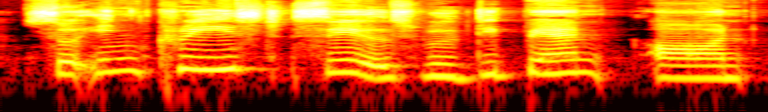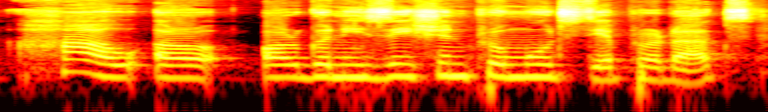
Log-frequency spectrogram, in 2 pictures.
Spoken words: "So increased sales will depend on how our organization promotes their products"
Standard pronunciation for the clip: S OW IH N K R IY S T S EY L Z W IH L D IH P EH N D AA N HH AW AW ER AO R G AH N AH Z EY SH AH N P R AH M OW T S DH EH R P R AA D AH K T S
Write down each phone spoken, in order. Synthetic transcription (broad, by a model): S OW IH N K R IY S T S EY L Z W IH L D IH P EH N D AA N HH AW AW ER AO R G AH N AH Z EY SH AH N P R AH M OW T S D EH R P R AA D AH K T S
